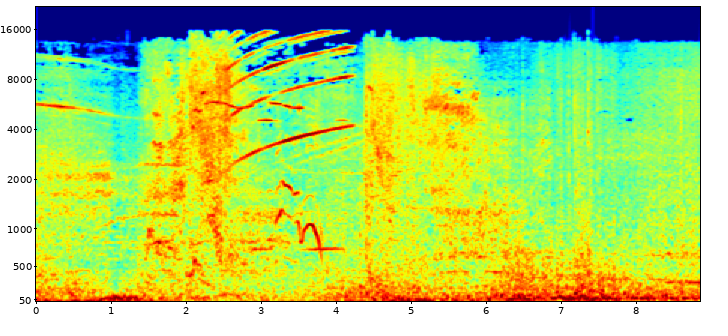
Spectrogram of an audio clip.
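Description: Sci-fi film action sound mix: continuous deep booming rumble under music, with rising swooping effect sounds about two to four seconds in and the loudest booming swell around six to seven seconds in.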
